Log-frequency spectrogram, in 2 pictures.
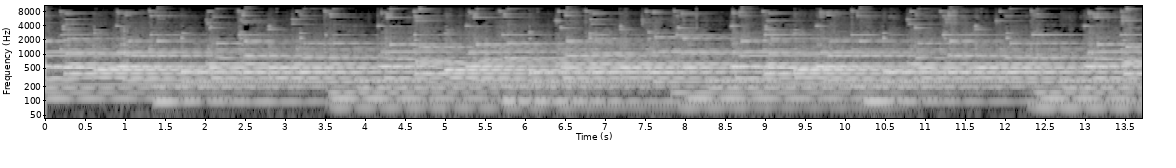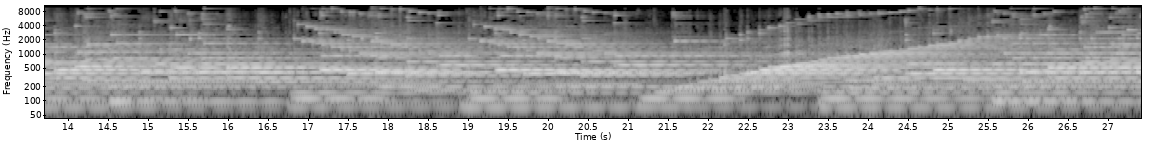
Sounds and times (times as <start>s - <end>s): Glockenspiel: 0.0s - 27.4s
Marimba, xylophone: 0.0s - 27.4s.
